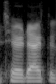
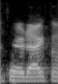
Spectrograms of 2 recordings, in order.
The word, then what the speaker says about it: pterodactyl: can't you hear a pterodactyl go to the bathroom because the p is silent that's good that's like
